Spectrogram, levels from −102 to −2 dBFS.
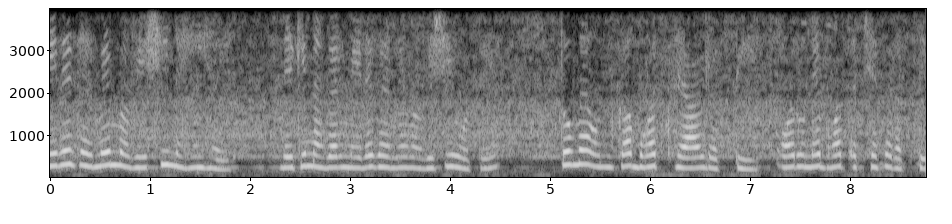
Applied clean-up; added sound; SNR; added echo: none; none; none; none.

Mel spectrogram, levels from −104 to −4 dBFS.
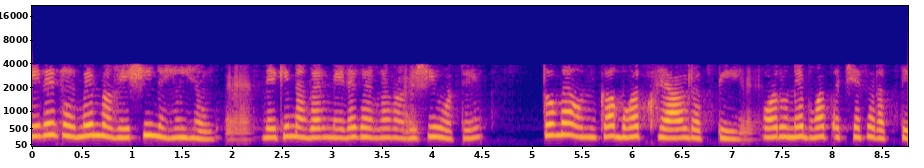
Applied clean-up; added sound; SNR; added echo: neural mask model DeepFilterNet 3.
